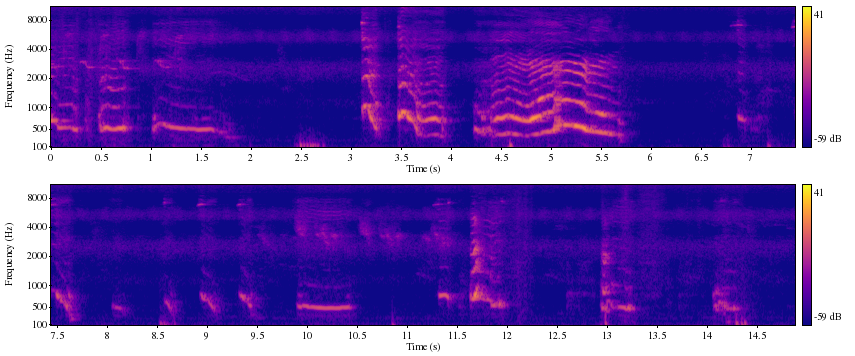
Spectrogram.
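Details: A dog standing on two legs and vocalising, with high-pitched squeals, whines and yips: short wavering and falling whimpers, a longer warbling howl-like whine near the start, and scattered brief yelps, with occasional faint speech.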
